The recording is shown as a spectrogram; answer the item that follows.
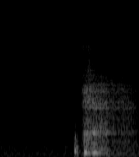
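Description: Near silence, then about a second in a drawn-out, breathy 'uh' hesitation from a person's voice, fading away.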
